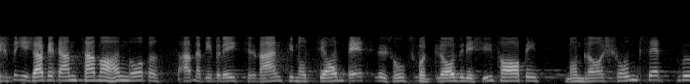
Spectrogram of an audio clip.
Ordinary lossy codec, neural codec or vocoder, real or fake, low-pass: none; codec, 16 kHz, 0.5 kbps, X-Codec, HuBERT features, trained on general audio; fake; 3.6 kHz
